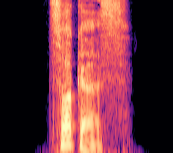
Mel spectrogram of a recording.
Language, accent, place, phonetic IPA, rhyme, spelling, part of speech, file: German, Germany, Berlin, [ˈt͡sɔkɐs], -ɔkɐs, Zockers, noun, De-Zockers.ogg
- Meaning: genitive singular of Zocker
